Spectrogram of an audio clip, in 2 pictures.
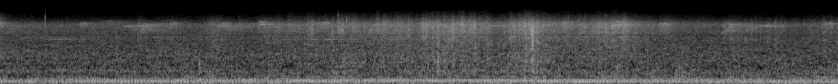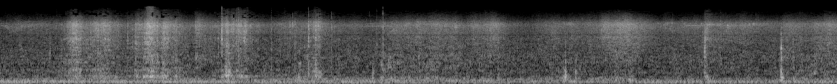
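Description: Outdoor ambience: a steady low hum like a distant engine under a hiss, with a cluster of short rustling crackles about nine to twelve seconds in and a few more near the end.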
